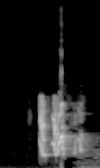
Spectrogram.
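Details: A lovebird calls in a recording aimed at getting a long-unmated pet pair to breed: one harsh, squealing chatter that breaks into rasping fragments before fading.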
